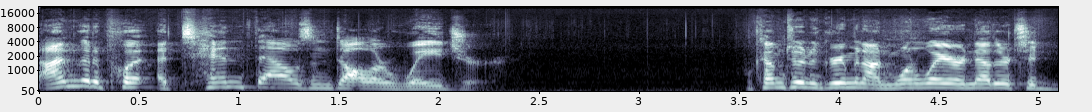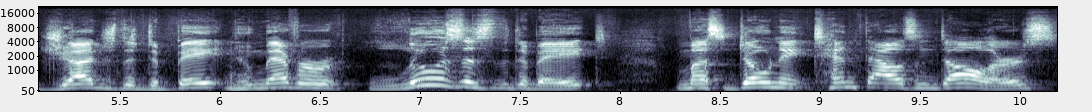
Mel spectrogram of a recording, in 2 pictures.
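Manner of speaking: ordinary talk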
